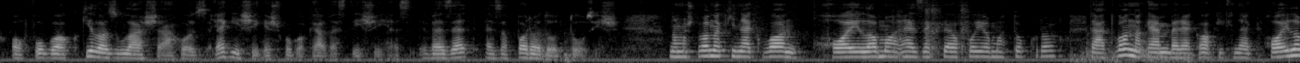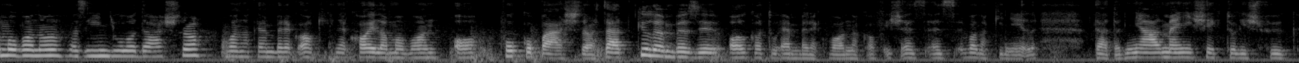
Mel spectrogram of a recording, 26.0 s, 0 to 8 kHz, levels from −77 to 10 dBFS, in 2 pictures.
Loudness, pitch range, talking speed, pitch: -27 LUFS, 155-210 Hz, 115 wpm, 180 Hz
